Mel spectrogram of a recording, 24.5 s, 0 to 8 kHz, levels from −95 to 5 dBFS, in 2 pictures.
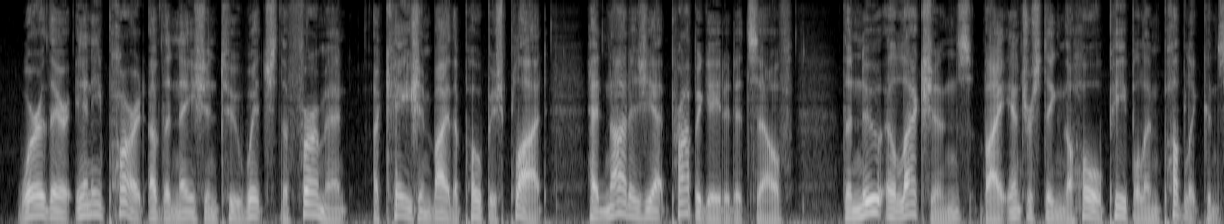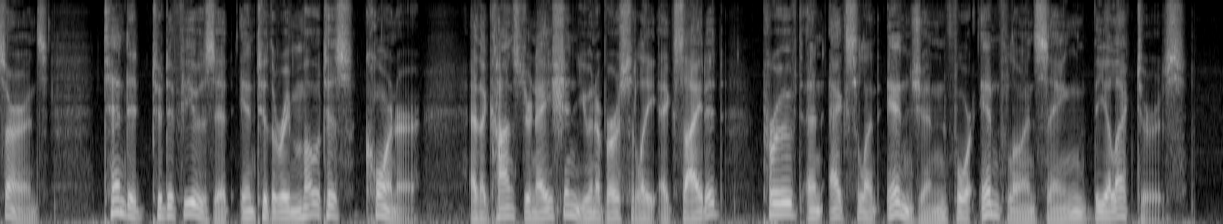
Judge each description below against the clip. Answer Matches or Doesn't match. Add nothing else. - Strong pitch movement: Matches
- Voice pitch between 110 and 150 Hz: Doesn't match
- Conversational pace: Doesn't match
